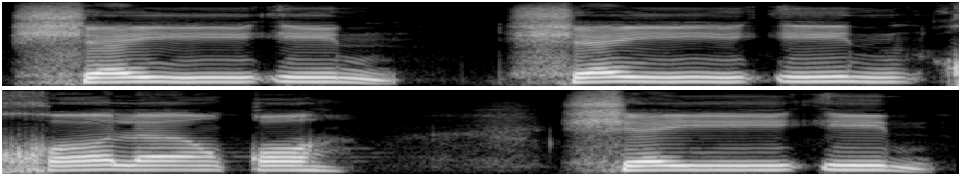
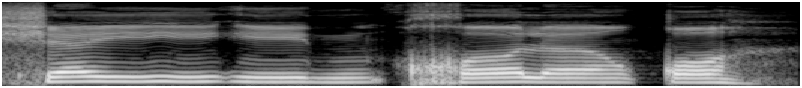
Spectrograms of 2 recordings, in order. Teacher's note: یہاں پر تنوین کو ظاہر کر کے پڑھیں گے، اظہار ہوگا، تنوین کے بعد حروف حلقی میں سے خا ہے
